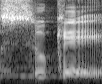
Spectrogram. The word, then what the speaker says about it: psuche: Number 2, दूसरा शब्द yeah, is the word called suke. Suke means, please take the spelling because it is pronounced in a different way.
